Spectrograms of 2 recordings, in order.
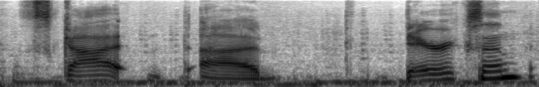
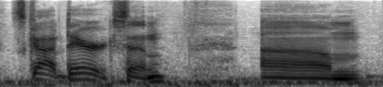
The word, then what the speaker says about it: Scott Derrickson: Scott Derrickson, is that how you pronounce his last name? That's how I did. Okay, cool. Scott Derrickson.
